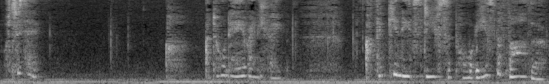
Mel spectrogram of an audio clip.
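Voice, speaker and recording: A woman acting in a radio drama as a concerned, supportive friend, speaking gently and earnestly. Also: high voice, slow pace, pauses often. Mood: coaxing. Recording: noisy radio drama ambience.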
